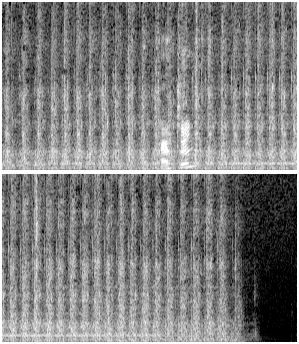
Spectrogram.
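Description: An embroidery machine stitches an in-the-hoop zipper bag pattern, a loud rapid steady needle chatter running close for about five seconds before stopping abruptly, with a brief spoken word at the start.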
